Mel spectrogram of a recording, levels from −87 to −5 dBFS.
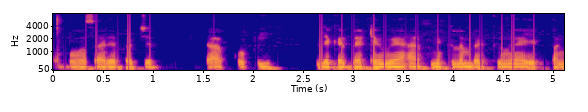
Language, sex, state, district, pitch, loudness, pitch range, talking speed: Hindi, male, Bihar, Muzaffarpur, 90 Hz, -25 LUFS, 85-90 Hz, 210 wpm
